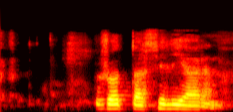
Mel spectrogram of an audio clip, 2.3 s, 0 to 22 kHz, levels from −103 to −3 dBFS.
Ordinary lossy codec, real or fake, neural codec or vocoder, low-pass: AAC, 48 kbps; fake; codec, 16 kHz, 2 kbps, X-Codec, WavLM features, trained on Multilingual LibriSpeech; 7.2 kHz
